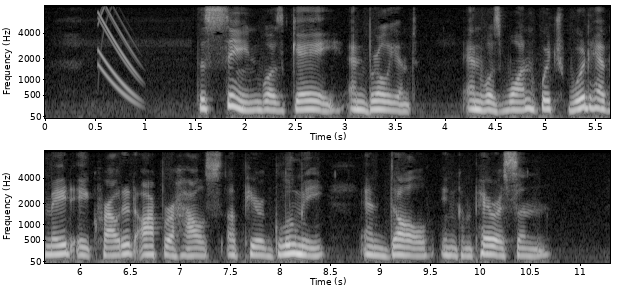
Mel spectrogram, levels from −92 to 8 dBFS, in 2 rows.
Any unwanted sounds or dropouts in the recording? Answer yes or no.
yes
